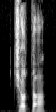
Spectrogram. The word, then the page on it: ciota: /ˈt͡ɕɔta/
